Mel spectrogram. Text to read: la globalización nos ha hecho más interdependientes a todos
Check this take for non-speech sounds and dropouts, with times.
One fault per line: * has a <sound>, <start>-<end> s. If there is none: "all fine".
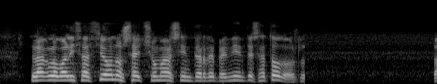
all fine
